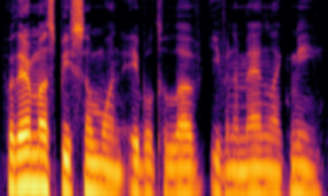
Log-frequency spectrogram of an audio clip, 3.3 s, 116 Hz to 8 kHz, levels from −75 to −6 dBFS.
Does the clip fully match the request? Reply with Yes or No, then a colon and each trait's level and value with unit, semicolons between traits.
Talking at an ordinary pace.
No: fast, 255 wpm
